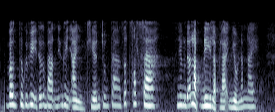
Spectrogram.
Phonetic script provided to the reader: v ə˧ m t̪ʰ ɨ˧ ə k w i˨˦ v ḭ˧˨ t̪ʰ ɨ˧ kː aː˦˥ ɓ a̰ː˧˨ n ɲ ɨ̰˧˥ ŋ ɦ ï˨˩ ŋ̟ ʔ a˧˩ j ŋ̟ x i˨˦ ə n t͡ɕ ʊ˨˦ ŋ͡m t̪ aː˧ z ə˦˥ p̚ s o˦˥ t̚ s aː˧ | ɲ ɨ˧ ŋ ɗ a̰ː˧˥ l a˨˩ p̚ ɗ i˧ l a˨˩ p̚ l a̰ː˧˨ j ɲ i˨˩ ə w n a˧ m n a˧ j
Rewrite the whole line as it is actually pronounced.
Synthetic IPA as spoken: v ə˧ n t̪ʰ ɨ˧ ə k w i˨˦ v ḭ˧˨ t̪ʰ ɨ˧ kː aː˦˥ ɓ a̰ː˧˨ n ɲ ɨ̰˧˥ ŋ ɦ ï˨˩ ŋ̟ ʔ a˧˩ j ŋ̟ x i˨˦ ə n t͡ɕ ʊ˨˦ ŋ͡m t̪ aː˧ z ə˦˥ t̚ s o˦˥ t̚ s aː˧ | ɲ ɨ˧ ŋ ɗ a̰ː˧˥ l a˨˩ p̚ ɗ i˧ l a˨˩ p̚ l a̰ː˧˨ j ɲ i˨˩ ə w n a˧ m n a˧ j

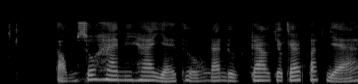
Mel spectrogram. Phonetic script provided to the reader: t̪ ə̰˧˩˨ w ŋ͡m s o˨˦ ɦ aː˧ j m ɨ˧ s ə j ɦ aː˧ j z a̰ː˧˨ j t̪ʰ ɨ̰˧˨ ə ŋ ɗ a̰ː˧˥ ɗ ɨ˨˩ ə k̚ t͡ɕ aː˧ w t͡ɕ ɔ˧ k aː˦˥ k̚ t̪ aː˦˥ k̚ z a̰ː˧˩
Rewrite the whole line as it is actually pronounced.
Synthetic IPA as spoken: t̪ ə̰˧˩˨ w ŋ͡m s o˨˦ ɦ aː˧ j m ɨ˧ ə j ɦ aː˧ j z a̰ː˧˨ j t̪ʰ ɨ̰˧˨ ə ŋ ɗ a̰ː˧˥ ɗ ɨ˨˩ ə k̚ t͡ɕ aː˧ w t͡ɕ ɔ˧ k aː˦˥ k̚ t̪ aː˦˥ k̚ z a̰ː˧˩

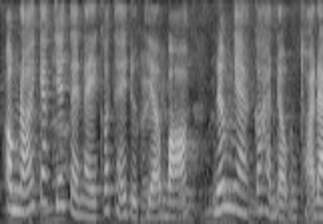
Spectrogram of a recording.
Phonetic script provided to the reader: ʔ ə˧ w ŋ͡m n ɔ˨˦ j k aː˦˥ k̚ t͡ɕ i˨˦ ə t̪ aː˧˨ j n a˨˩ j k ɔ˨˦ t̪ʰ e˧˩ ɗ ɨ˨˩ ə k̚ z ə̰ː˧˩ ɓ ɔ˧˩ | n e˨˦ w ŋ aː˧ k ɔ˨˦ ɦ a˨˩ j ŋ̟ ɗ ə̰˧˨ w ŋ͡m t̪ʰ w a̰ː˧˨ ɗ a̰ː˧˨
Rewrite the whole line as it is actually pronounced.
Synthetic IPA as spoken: ʔ ə˧ w ŋ͡m n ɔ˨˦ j k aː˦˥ k̚ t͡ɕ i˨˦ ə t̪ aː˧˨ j n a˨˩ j k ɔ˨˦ t̪ʰ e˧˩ ɗ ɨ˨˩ ə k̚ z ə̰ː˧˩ ɓ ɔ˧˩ | n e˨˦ w ŋ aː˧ k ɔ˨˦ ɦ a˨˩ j ŋ̟ ɗ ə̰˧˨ w ŋ͡m t̪ʰ w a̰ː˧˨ ɗ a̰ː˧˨

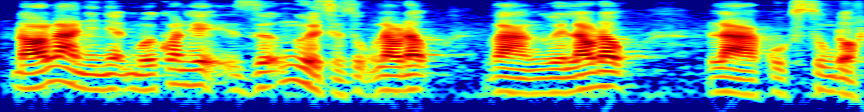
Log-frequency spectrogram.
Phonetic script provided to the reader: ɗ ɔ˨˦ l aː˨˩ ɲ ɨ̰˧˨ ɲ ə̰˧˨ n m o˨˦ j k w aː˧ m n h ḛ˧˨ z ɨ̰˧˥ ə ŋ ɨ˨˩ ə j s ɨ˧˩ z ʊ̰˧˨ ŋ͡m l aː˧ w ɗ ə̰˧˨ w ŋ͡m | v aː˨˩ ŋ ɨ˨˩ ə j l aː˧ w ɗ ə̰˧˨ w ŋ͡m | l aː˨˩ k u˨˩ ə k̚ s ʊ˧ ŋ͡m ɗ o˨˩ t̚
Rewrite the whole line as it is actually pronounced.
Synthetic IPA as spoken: ɗ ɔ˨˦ l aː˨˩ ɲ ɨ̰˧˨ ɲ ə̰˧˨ n m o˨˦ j k w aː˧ n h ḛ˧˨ z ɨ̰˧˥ ə ŋ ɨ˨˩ ə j s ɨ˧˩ z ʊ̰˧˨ ŋ͡m l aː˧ w ɗ ə̰˧˨ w ŋ͡m | v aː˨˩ ŋ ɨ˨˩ ə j l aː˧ w ɗ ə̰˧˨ w ŋ͡m | l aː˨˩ k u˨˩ ə k̚ s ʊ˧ ŋ͡m ɗ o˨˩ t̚

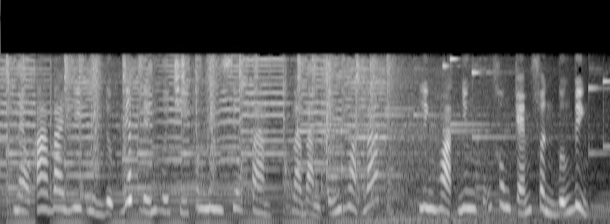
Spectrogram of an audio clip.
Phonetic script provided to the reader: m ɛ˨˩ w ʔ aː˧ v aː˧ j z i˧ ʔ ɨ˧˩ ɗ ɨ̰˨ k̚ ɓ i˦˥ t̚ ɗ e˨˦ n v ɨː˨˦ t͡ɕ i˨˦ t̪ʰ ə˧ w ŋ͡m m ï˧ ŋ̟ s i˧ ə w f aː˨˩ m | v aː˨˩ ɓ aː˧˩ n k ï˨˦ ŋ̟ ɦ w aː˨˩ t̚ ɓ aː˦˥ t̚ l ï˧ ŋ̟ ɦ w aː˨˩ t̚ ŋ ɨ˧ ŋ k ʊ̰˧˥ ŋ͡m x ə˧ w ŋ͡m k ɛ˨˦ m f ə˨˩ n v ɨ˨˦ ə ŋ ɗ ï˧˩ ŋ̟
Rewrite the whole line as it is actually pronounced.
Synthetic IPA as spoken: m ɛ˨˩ w ʔ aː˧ v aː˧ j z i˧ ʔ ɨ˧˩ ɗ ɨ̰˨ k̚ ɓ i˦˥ t̚ ɗ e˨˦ n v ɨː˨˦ t͡ɕ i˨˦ t̪ʰ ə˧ w ŋ͡m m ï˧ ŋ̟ s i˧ ə w f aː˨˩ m | v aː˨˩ ɓ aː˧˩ n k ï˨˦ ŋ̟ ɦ w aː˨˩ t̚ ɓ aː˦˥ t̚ l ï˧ ŋ̟ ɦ w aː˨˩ t̚ ɲ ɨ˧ ŋ k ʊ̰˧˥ ŋ͡m x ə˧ w ŋ͡m k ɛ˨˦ m f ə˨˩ n v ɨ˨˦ ə ŋ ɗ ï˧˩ ŋ̟

